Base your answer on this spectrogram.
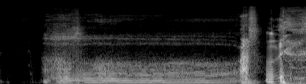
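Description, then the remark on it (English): A person growls like a dog in one long, low, rumbling snarl lasting about two seconds, ending in a couple of sharp, breathy barking bursts, fairly loud. “But you just turn into a dog.”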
